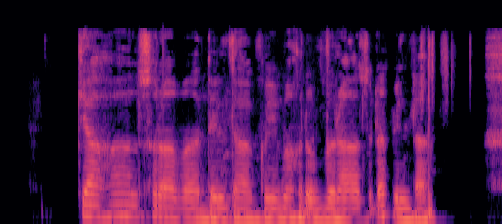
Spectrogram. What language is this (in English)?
Saraiki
